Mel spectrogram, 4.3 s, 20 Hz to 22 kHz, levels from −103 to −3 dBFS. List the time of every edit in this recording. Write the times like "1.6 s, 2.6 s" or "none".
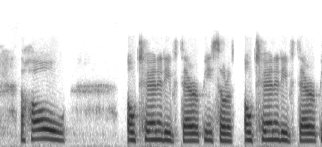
3.1 s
